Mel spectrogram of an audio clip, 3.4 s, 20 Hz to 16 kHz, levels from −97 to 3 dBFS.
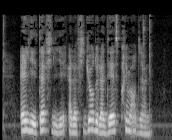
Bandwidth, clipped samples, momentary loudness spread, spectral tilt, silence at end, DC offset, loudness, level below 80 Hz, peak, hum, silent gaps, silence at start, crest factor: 11.5 kHz; under 0.1%; 10 LU; -5 dB/octave; 0.4 s; under 0.1%; -20 LUFS; -60 dBFS; -4 dBFS; none; none; 0.4 s; 16 dB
